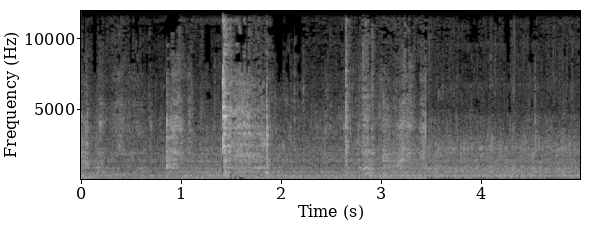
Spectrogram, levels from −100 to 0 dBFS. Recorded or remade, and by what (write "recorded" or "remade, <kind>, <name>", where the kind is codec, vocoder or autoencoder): recorded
